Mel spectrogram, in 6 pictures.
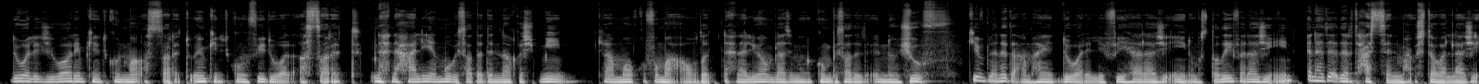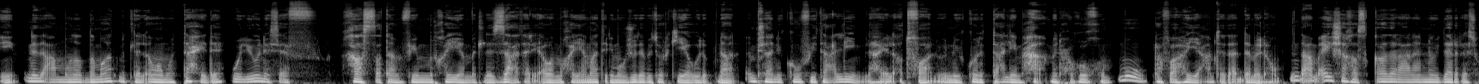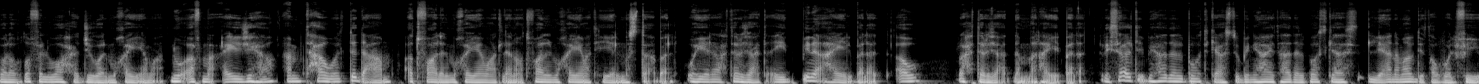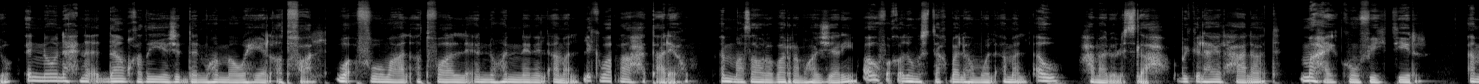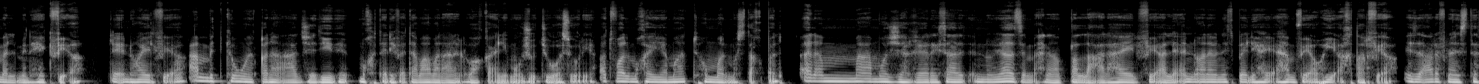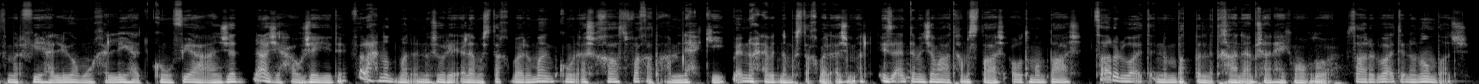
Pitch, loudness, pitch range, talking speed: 110 Hz, -20 LUFS, 100-125 Hz, 175 wpm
